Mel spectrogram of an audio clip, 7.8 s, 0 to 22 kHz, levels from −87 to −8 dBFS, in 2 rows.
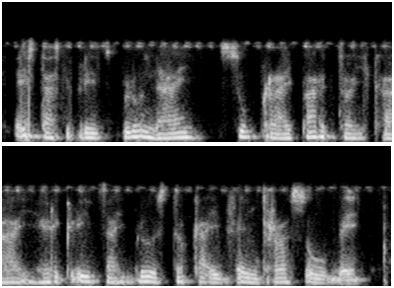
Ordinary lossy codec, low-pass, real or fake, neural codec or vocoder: Opus, 16 kbps; 7.2 kHz; fake; vocoder, 44.1 kHz, 80 mel bands, Vocos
